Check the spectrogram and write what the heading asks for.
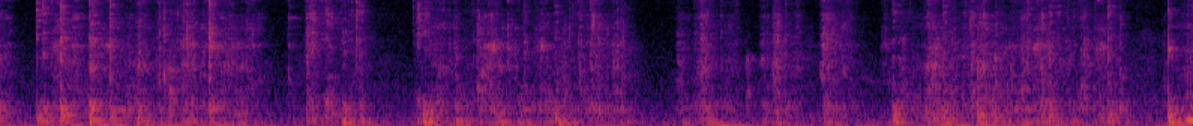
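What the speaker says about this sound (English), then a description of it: "she's incorporating the eggs with the brown sugar and the granulated sugar" Eggs are stirred with brown and granulated sugar for brownie batter, giving repeated scraping and clicking strokes of a utensil against a bowl in an uneven rhythm, close and fairly soft.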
